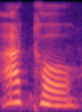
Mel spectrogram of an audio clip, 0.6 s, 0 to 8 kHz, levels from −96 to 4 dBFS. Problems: none marked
